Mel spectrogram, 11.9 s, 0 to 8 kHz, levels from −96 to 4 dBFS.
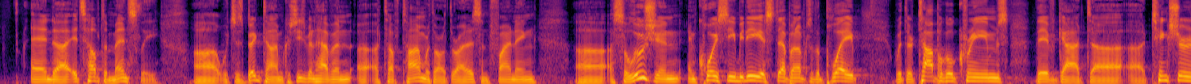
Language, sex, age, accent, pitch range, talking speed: English, male, 30-49, American, 90-130 Hz, 215 wpm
